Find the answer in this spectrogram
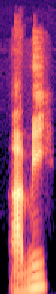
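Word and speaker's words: AMIE: little bit about uh Ammy Amy. How do you pronounce Ammy? Uh I think there's no consensus but let's go with Amy.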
